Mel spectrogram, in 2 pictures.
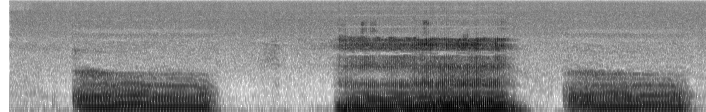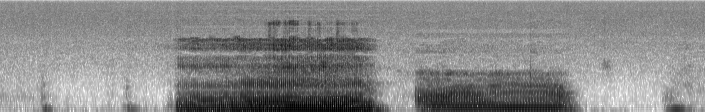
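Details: Two sleepers snoring in turn, as if synchronized, with loud rough snores of one to two seconds each in an even alternating rhythm; snoring.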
